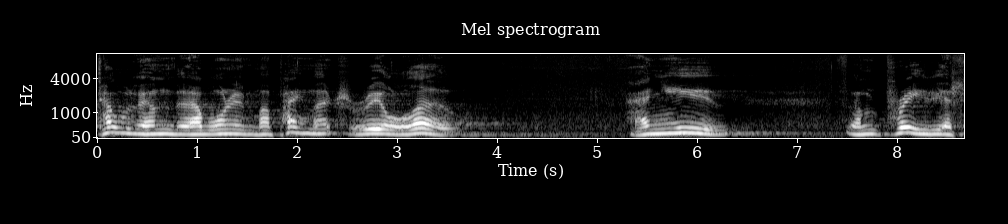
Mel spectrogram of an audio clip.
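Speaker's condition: Cerebral palsy; still able to speak

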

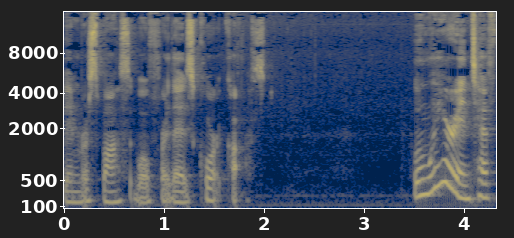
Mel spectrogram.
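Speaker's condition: No condition

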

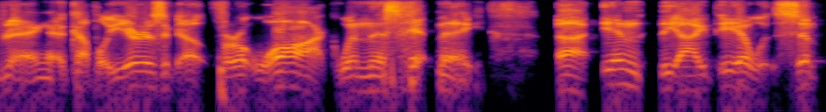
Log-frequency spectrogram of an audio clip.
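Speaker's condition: Spasmodic dysphonia; weakened voice

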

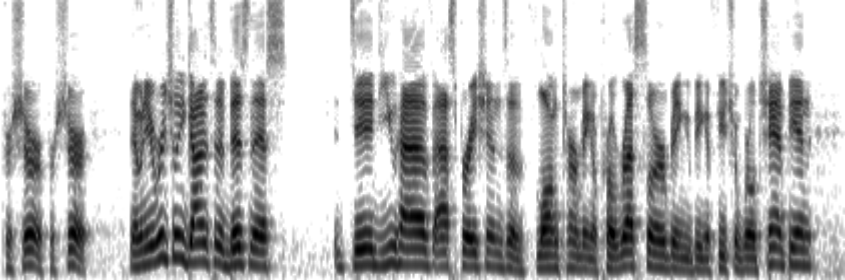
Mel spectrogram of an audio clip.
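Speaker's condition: No condition

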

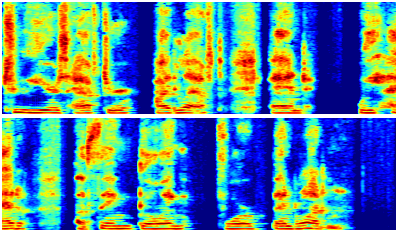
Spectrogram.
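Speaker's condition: Aphasia after stroke; says talking will be okay for the interview

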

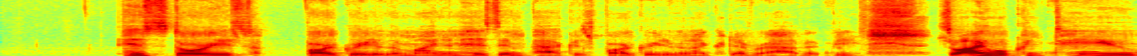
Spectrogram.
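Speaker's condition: Tracheostomy after throat cancer; stage four epiglottis cancer, tumor surgery, chemo and radiation, airway closed, trach placed, partial tongue removal; stoma kept open, three failed surgeries, radiation scar tissue, teeth removed, no saliva glands; breathes through throat hole, speaks by covering hole with thumb, some slurring from tongue surgery

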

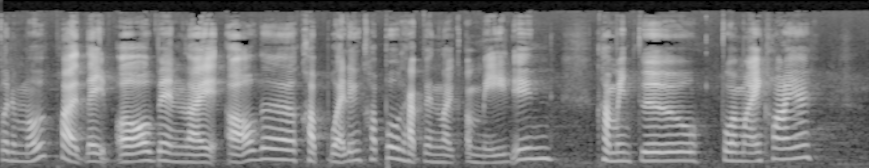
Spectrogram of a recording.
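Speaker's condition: Deafness; speaks really well, deafness often unnoticed

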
